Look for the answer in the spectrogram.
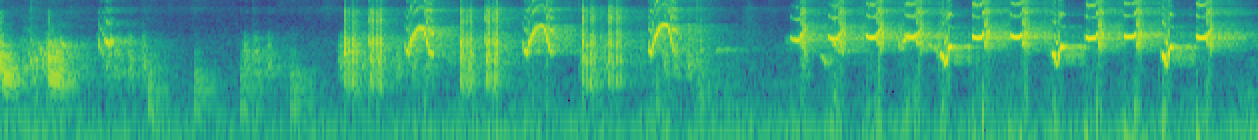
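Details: Black-winged myna in full energetic song for tutoring and luring other birds: scratchy opening notes, then loud rising whistles among harsh chatter, followed by a fast run of bright metallic chirps.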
